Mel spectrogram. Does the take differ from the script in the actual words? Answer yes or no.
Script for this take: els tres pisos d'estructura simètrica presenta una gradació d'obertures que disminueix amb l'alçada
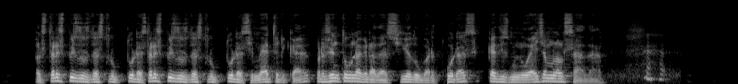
yes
